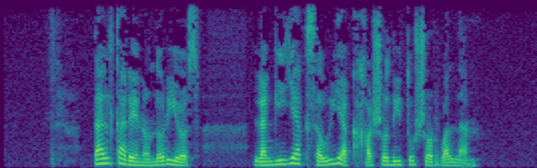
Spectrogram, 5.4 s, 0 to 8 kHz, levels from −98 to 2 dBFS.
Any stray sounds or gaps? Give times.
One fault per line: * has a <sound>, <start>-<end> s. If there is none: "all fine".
all fine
